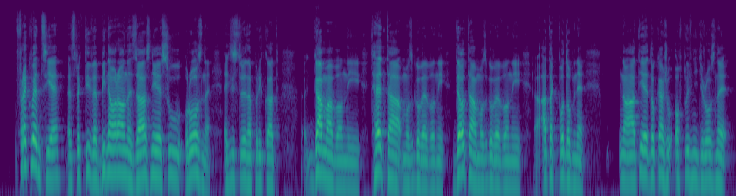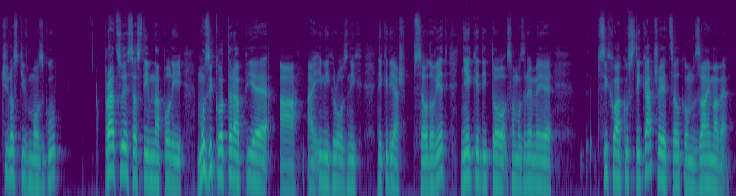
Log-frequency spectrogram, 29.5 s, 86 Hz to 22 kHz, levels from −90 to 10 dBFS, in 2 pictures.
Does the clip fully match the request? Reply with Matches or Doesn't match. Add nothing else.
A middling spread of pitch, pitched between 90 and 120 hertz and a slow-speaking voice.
Doesn't match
